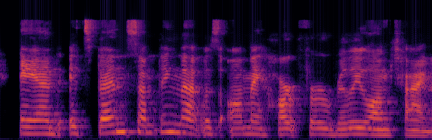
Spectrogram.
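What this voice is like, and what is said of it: Excited, passionate voice. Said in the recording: “hear it in my voice how excited and passionate I am”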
